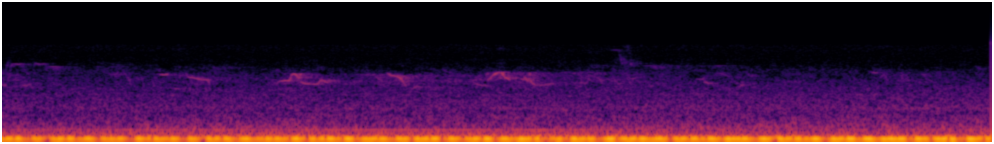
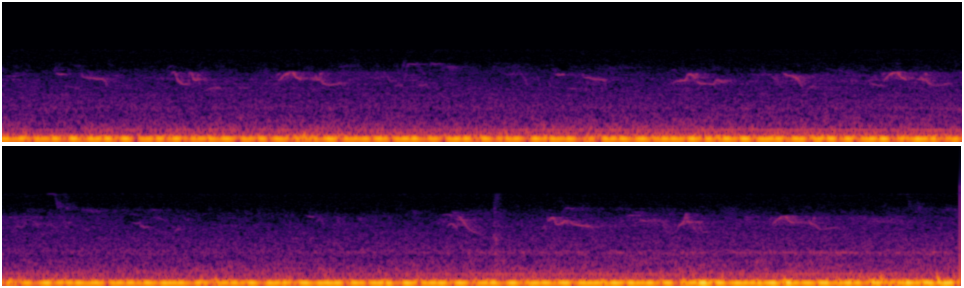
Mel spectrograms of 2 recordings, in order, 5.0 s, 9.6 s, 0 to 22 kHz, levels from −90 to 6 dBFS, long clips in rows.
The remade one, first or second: second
